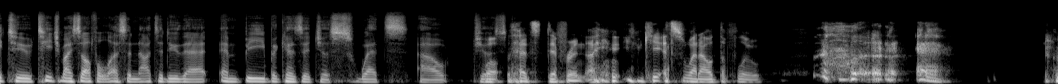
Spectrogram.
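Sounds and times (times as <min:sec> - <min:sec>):
speech: 0:00.0 - 0:09.5
wet phlegmy cough clearing mucus from the throat: 0:08.2 - 0:09.6.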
